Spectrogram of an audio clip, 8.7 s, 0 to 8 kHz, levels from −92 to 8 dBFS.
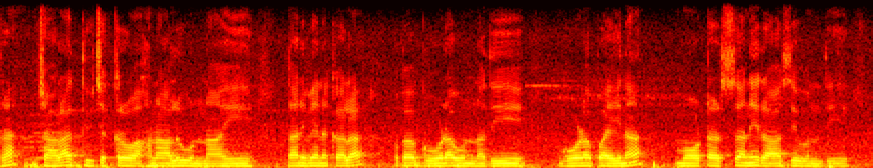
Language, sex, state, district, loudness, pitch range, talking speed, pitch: Telugu, male, Andhra Pradesh, Guntur, -15 LUFS, 115-125 Hz, 95 wpm, 120 Hz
